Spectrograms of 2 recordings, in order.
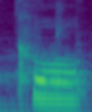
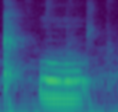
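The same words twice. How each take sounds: First: The syllable is said at normal speed. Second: The syllable is said slowly and drawn out.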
